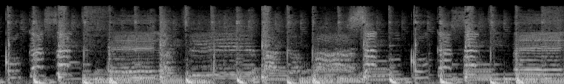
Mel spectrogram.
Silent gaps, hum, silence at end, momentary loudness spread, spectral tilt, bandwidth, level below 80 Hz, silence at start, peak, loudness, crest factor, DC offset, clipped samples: none; none; 0 s; 3 LU; -5 dB/octave; 17 kHz; -28 dBFS; 0 s; -4 dBFS; -19 LUFS; 14 dB; under 0.1%; under 0.1%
